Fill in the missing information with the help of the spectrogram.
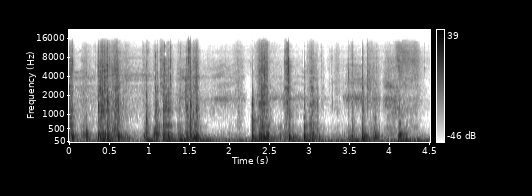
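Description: Irregular knocks, clicks and scrapes of handling and moving about at a car's rear seat, with the camera being moved.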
